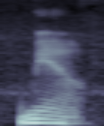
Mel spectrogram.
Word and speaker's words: Mia: pronounced as meow, not meow. Okay, more like meow.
